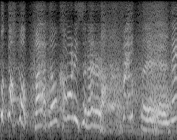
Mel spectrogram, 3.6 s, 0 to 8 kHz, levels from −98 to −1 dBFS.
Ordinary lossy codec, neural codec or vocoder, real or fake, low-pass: none; codec, 16 kHz, 0.5 kbps, FunCodec, trained on Chinese and English, 25 frames a second; fake; none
